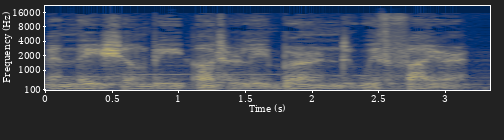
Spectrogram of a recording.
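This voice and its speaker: An aged, solemn king played by a man speaks in an extremely low voice. He weighs each word very slowly and gravely, as in dramatized scripture. Music plays clearly behind him. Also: completely flat delivery, exaggerated voice.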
